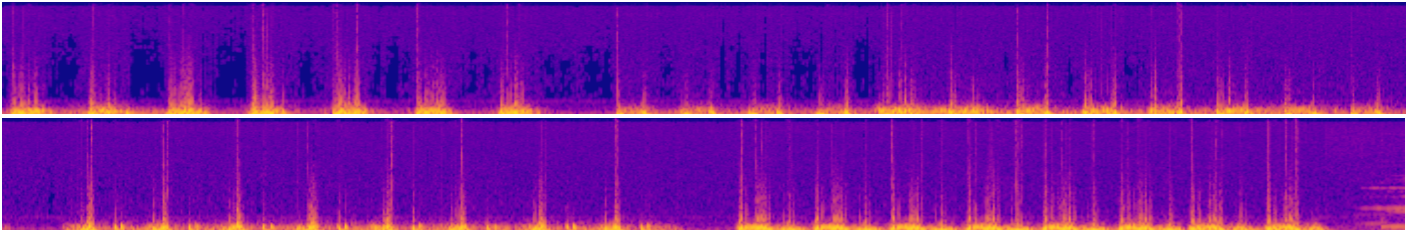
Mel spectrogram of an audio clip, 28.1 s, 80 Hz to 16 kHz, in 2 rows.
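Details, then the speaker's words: Teaching demonstration of the murmurs of the main heart valve lesions: several heart recordings in turn, about 79 beats a minute, with whooshing noise filling the spaces between beats. "vamos ouvir agora os sons correspondentes as principais lesões das valvas cardíacas"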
